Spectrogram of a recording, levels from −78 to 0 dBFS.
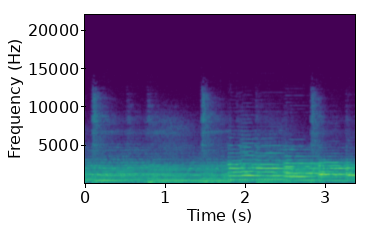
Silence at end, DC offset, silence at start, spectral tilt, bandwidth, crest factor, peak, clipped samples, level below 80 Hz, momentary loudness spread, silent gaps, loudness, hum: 0 s; under 0.1%; 0 s; -3.5 dB/octave; 14 kHz; 14 dB; -6 dBFS; under 0.1%; -70 dBFS; 9 LU; none; -17 LUFS; none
